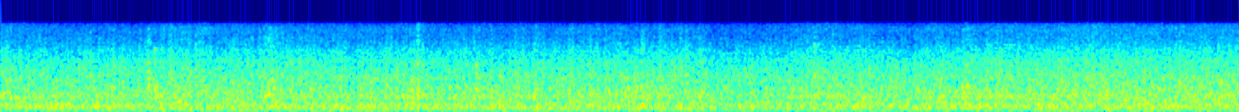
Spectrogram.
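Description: Harley-Davidson Fat Boy V-twin running steadily at cruising speed, mixed with wind and road noise, with no change in speed.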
